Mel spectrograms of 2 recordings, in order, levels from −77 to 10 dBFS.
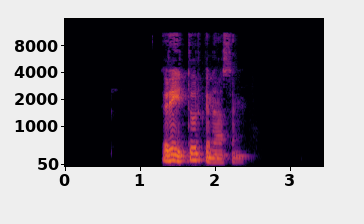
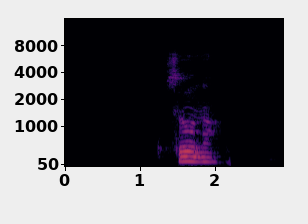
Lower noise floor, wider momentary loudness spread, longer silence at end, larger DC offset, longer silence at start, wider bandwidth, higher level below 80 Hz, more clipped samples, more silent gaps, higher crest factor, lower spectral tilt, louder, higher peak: about the same, -89 dBFS vs under -90 dBFS; about the same, 18 LU vs 17 LU; first, 1.05 s vs 0.85 s; neither; about the same, 1.3 s vs 1.25 s; first, 11.5 kHz vs 7.6 kHz; first, -60 dBFS vs -80 dBFS; neither; neither; about the same, 22 dB vs 20 dB; second, -5 dB/octave vs -6.5 dB/octave; first, -21 LUFS vs -40 LUFS; first, -4 dBFS vs -24 dBFS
